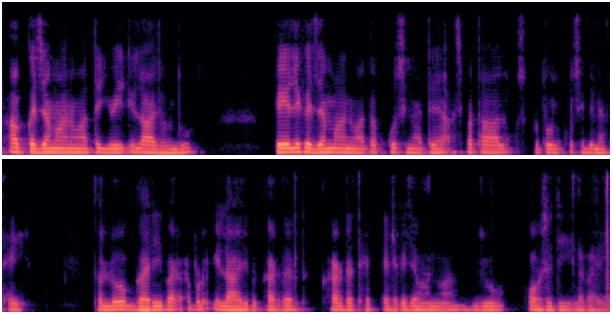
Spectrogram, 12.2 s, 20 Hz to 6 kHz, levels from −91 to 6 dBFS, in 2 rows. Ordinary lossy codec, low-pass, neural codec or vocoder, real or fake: none; 5.4 kHz; autoencoder, 48 kHz, 32 numbers a frame, DAC-VAE, trained on Japanese speech; fake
